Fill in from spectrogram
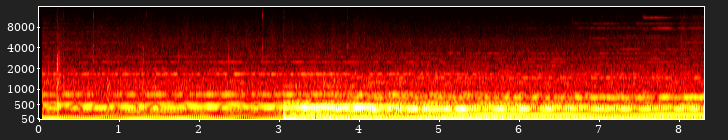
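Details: Calm ambient music with sustained tones, growing louder and fuller after three seconds, with no animal sounds.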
